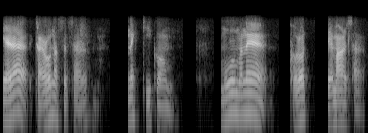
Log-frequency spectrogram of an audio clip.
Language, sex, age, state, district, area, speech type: Assamese, male, 30-45, Assam, Nagaon, rural, conversation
